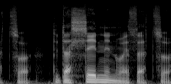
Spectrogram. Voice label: "llyn", Welsh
